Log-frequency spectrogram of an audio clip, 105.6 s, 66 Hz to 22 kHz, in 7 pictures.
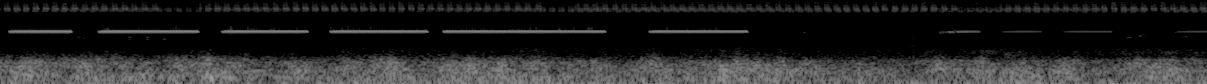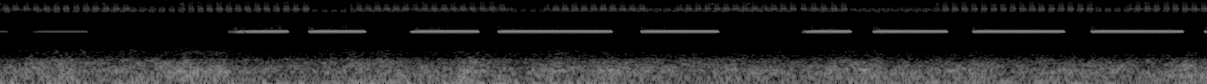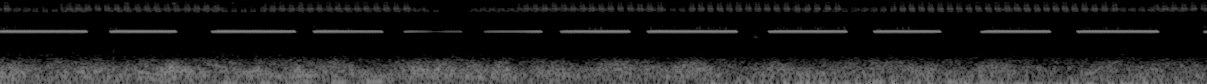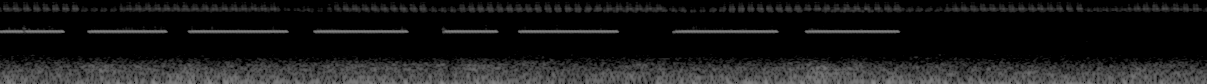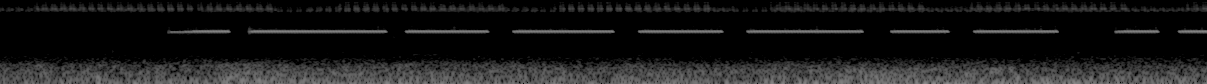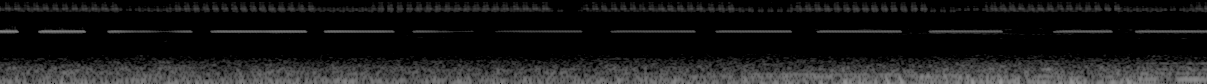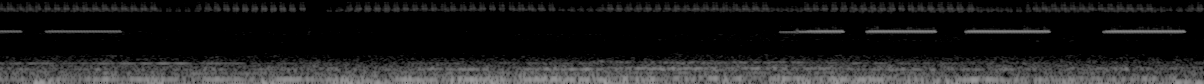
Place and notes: Solesmeser Str., Bad Berka, Deutschland - Suburban Germany: Crickets of Summer Nights 2022-No.3
Documenting acoustic phenomena of summer nights in Germany in the year 2022.
*Binaural. Headphones recommended for spatial immersion.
